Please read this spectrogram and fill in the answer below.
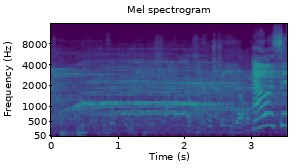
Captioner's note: audience applauds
